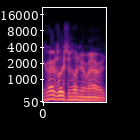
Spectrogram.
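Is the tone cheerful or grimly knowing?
grimly knowing. It sounds grim and knowing, like commiseration.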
